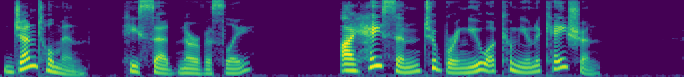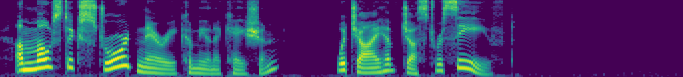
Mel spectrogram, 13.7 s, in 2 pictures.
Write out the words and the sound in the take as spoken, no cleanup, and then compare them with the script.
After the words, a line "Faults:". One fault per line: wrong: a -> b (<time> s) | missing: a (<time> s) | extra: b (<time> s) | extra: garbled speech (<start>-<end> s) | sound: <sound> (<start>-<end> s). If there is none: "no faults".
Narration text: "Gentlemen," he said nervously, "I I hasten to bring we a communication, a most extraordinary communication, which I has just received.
"Gentlemen," he said nervously, "I hasten to bring you a communication, a most extraordinary communication, which I have just received.
Faults:
missing: I (3.5 s)
wrong: we -> you (4.7 s)
wrong: has -> have (10.6 s)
